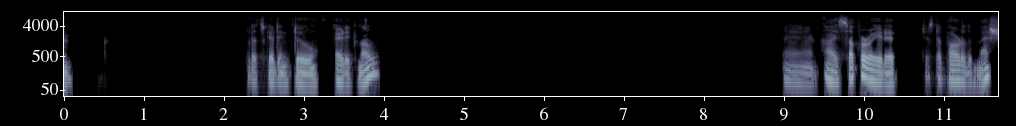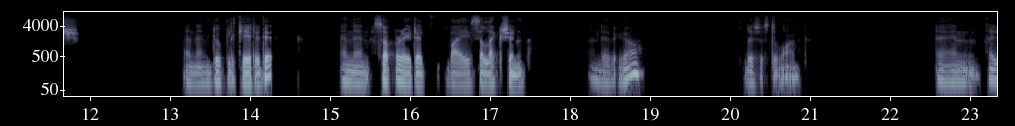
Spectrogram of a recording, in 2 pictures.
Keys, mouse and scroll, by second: 0.1 click, 2.1-3.0 drag, 4.5 KP_Decimal, 5.3-5.8 scroll down 5, 6.2-7.3 middle drag, 7.8-8.8 scroll up 11, 9.7 scroll up 3, 10.5 shift+middle click, 10.5 scroll up 1, 10.7 scroll down 3, 11.8 scroll down 3, 13.2 shift+d, 15.0 p, 17.8 click, 18.3-19.3 scroll down 5, 19.8 scroll down 1, 21.3 click, 21.5-23.3 drag.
